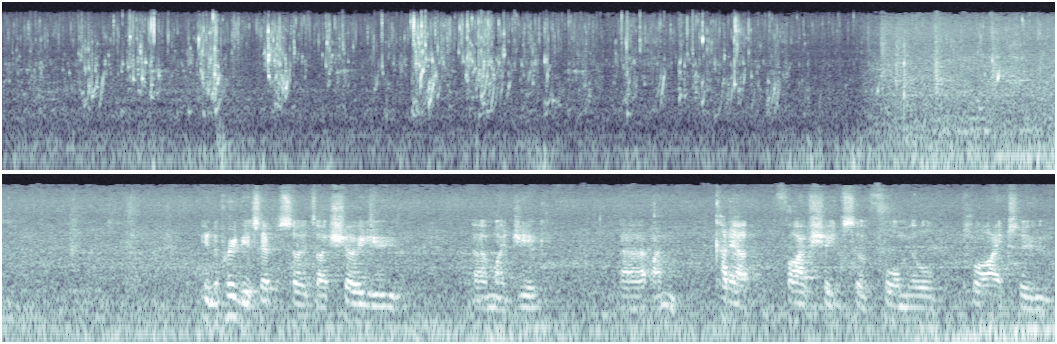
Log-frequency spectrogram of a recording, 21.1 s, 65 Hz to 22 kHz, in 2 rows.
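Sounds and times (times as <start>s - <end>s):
water trickling and lapping: 0.0s - 10.6s.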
